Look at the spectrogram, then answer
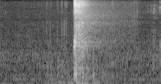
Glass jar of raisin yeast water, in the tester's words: it bubbles up almost like a soda all that carbon dioxide bubbling out of there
